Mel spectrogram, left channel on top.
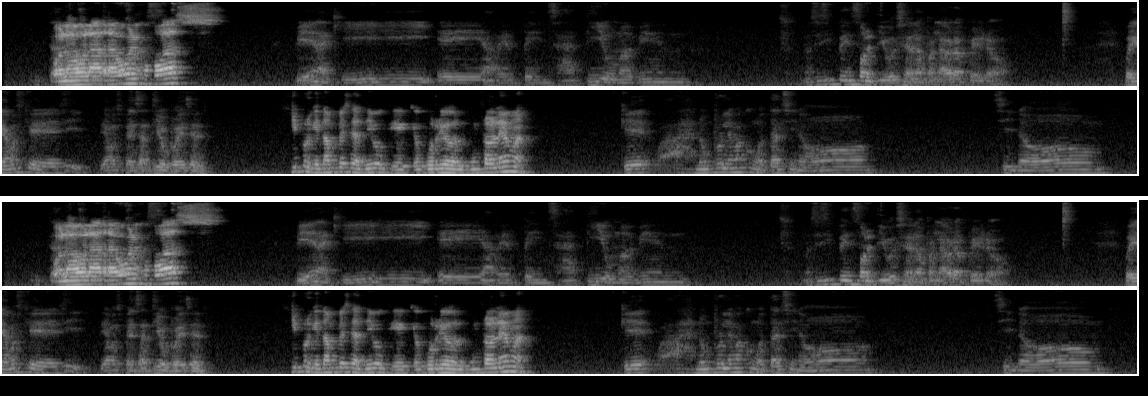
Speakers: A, on the left; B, on the left.
A: ¿Qué tal,
B: Hola,
A: viejo
B: hola
A: Luis?
B: Raúl,
A: ¿Cómo vas?
B: ¿cómo vas?
A: Bien, aquí, eh, a ver, pensativo, más bien, no sé si pensativo
B: Por-
A: sea la palabra, pero, pues digamos que sí, digamos pensativo puede ser.
B: sí, ¿por qué tan pensativo? ¿Qué, qué ocurrió? ¿Algún problema?
A: Es que, ah, no un problema como tal, sino, sino,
